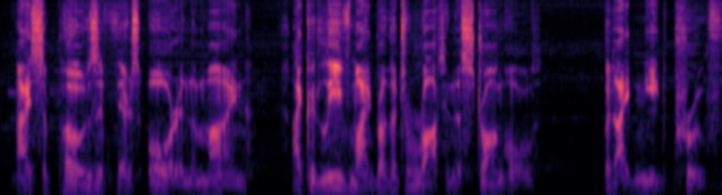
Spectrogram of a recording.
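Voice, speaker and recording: The put-on character voice is delivered at a moderate pace. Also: man, very deep, low pitch for a man. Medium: video game. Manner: proud, brooding.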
